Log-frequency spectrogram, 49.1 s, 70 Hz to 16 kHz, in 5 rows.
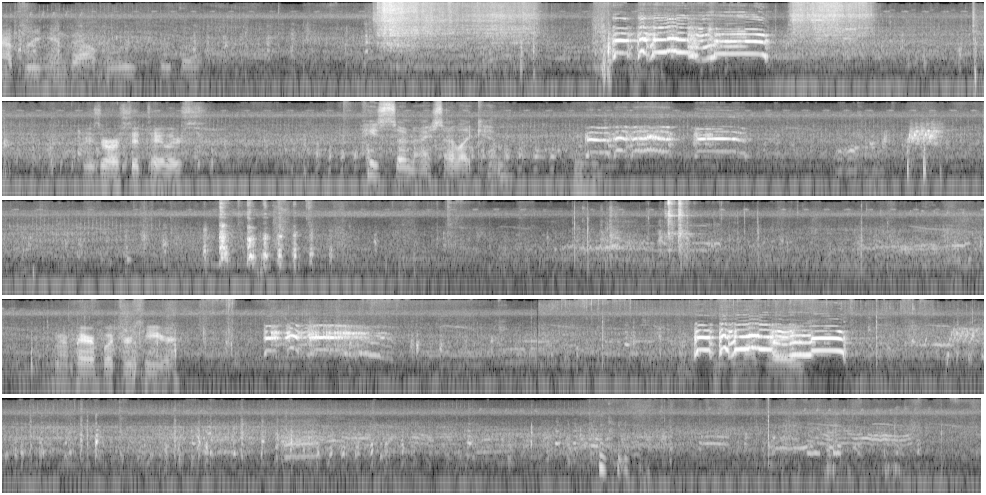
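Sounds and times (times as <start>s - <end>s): chicken clucking: 0.0s - 49.0s
rooster crowing: 5.9s - 7.9s, 15.6s - 17.4s, 32.0s - 33.6s, 35.5s - 38.1s.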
